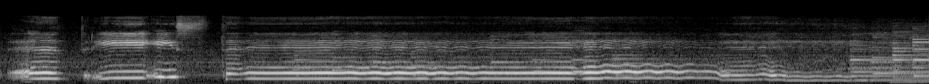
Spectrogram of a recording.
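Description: A woman singing a Spanish pop ballad: a few short sung phrases, then one long held note that rises with vibrato and then steps down in pitch.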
